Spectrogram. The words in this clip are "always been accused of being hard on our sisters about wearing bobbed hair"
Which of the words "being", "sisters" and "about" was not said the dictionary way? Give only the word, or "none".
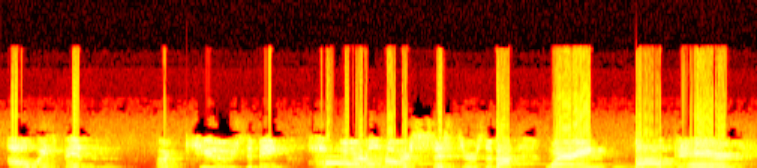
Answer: none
